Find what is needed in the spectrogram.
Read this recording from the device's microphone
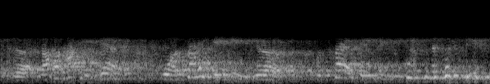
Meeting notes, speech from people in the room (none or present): none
